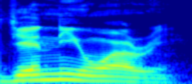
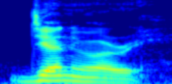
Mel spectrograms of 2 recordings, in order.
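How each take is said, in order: First: The u vowel is full and strong. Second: The u vowel is very soft. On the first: The speaker calls it wrong. "No digas January" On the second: The speaker calls it right. "La U debe sonar U, pero muy suave"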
